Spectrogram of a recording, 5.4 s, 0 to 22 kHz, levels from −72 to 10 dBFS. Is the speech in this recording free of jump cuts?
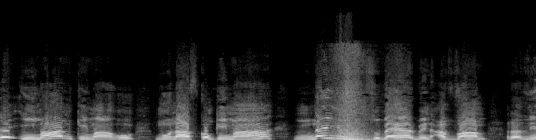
no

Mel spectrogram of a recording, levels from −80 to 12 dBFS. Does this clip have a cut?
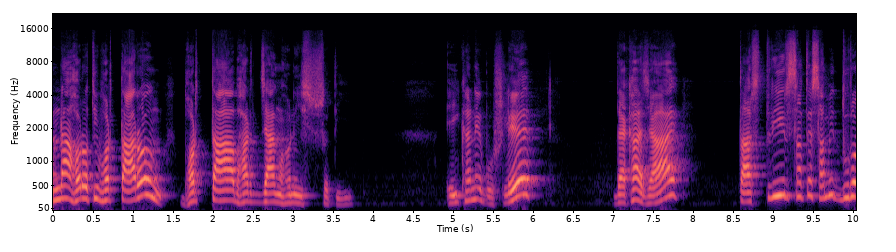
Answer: no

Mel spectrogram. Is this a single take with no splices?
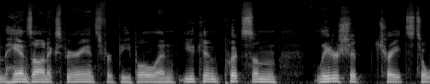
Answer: no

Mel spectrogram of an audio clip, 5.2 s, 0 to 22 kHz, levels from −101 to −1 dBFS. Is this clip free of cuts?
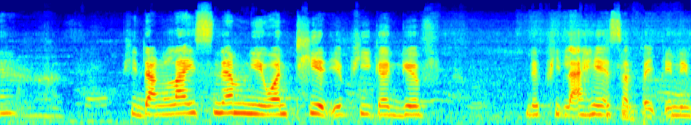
yes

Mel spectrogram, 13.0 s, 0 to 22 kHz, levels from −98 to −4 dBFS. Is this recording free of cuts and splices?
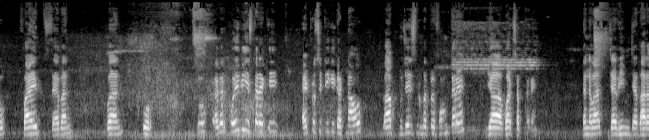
yes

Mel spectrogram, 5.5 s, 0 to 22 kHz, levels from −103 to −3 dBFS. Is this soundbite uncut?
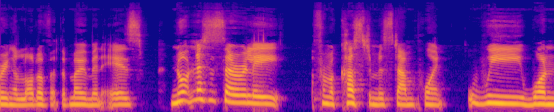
no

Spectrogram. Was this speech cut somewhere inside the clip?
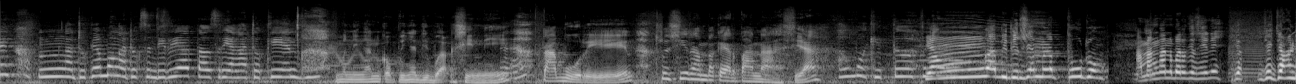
yes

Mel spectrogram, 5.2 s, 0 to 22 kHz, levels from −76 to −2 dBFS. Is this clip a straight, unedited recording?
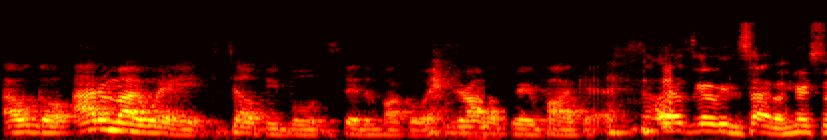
no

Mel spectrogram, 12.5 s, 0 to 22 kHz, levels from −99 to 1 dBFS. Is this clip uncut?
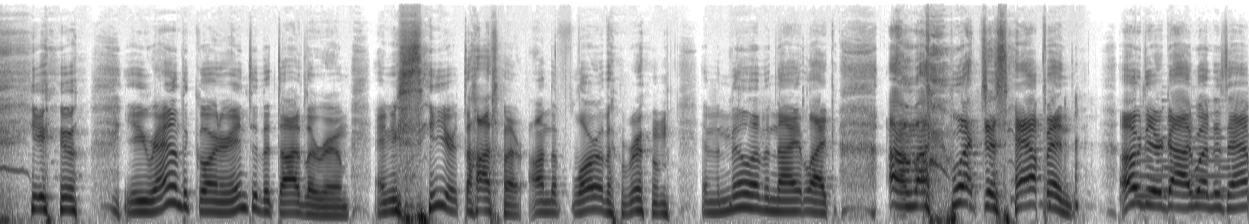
yes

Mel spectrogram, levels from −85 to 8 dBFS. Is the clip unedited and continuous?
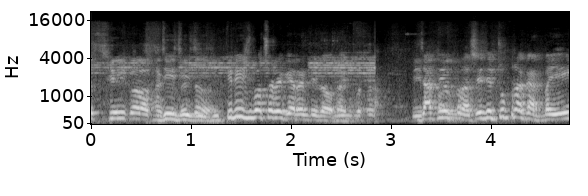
no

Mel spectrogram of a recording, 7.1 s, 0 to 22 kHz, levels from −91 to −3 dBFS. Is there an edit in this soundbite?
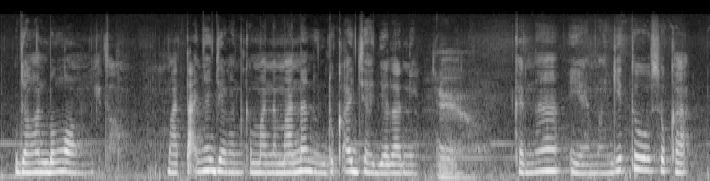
no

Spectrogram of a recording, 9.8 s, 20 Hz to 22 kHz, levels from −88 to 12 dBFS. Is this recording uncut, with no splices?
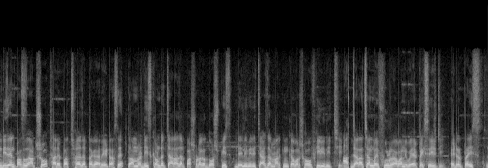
no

